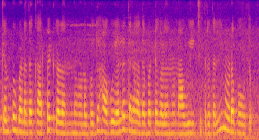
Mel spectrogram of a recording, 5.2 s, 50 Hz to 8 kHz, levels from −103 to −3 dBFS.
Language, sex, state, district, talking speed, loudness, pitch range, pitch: Kannada, female, Karnataka, Bangalore, 140 wpm, -17 LUFS, 205-230 Hz, 215 Hz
